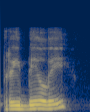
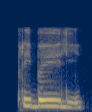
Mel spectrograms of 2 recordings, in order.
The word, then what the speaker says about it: прибыли: Da gehe ich quasi, das I, das wird hinten im Rachen gebildet. Pribili. – Pribili, genau. Also dieses, dieses Zeichen da zwischen B und L, dieses Ö, ähm, da wird jetzt die Betonung draufgelegt. gelegt.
